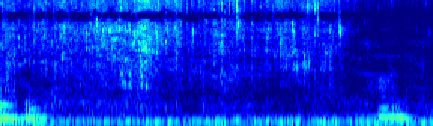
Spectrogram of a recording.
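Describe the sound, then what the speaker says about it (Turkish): Water pours onto freshly planted potted succulents and cacti in a soft, quiet trickle that sounds tap-like, with faint voice traces underneath. "ben bunu bir defa sulayacağım."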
